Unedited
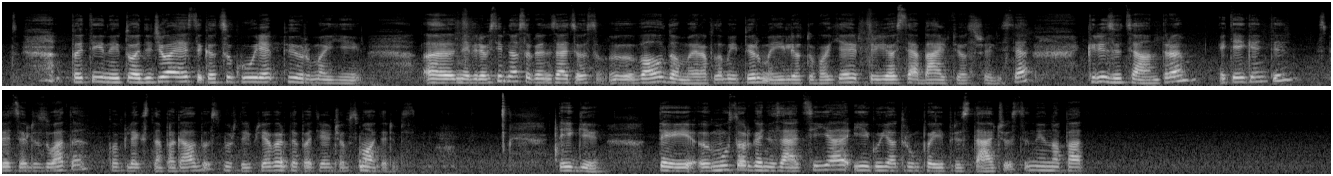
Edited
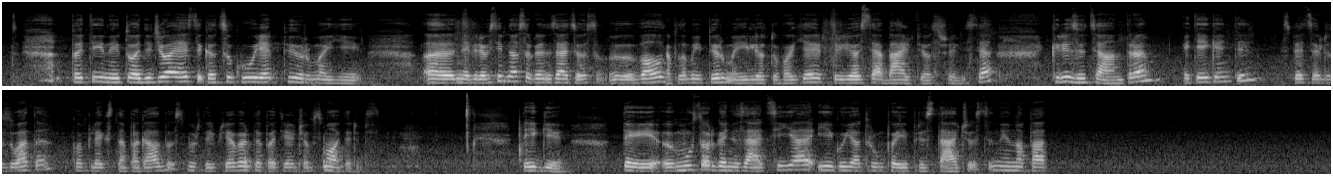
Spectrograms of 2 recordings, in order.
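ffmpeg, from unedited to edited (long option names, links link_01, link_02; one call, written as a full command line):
ffmpeg -i in.wav -filter_complex "[0:a]asplit=2[link_01][link_02];[link_01]atrim=end=6.652[link_03];[link_02]atrim=start=7.008[link_04];[link_03][link_04]acrossfade=duration=0.004:curve1=hsin:curve2=hsin" out.wav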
